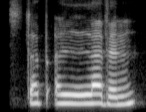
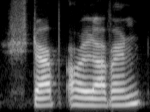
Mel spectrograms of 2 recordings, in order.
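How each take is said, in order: First: It is said in her normal voice. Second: It is said in a Snape impression.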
